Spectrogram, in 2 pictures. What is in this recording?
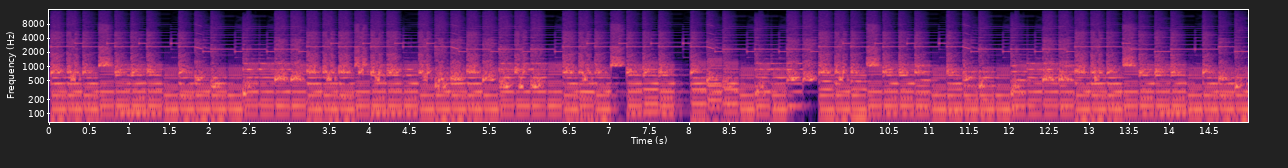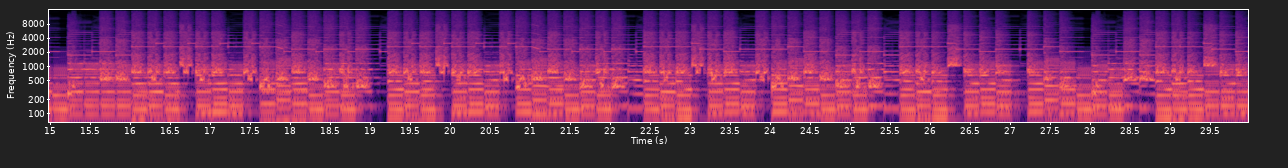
Music > Multiple instruments
Wutle (CC 0)
though I dont really think its that good.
